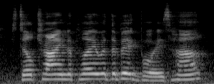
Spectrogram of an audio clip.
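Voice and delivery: loud mocking jeer; taunting. A narrator's reading. Mark taunting Michael on the court, loud and mocking. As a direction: sneer it at the little kid. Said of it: "Mark taunted".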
